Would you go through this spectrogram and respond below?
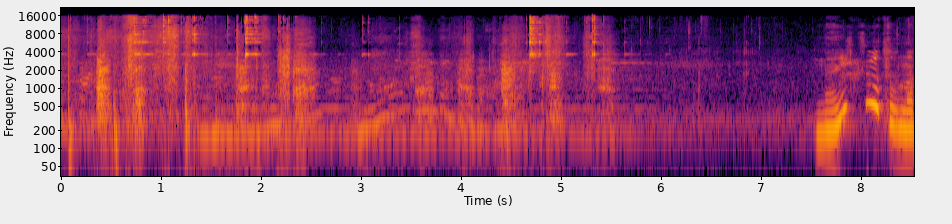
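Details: Basset Hound excited by a vibrating cushion indoors: clatter and scuffling noises, then a long run of wavering, sing-song whines rising and dipping, ending in a short yelping cry beside a woman's voice.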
